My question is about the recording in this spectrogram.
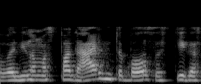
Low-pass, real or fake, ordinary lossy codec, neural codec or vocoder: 7.2 kHz; fake; MP3, 24 kbps; codec, 24 kHz, 3.1 kbps, DualCodec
